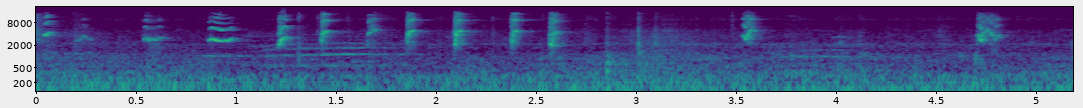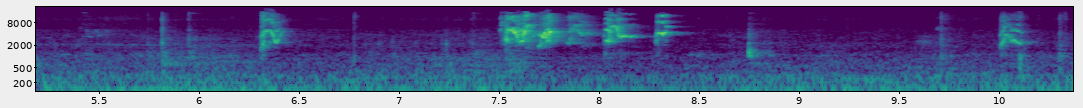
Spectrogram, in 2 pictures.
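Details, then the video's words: Morning calls of blue opaline and lutino opaline lovebirds: a series of short, sharp, high clicks and chirps, one brief whistle, then a loud harsh squawky burst. "Lovebird Chirping Sounds and Call Sounds From Blue Opaline & Lutino Opaline"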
